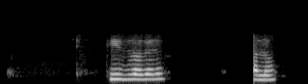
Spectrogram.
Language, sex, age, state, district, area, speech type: Marathi, female, 30-45, Maharashtra, Thane, urban, conversation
